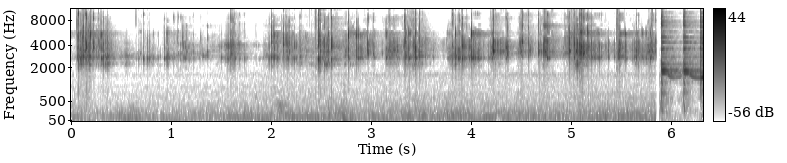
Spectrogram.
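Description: Irregular high rattling in uneven bursts, like something small being shaken.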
